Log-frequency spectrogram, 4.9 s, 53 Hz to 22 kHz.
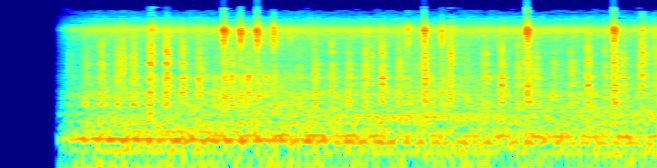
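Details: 1990 Nissan 300ZX Z32 naturally aspirated, blown engine: a sharp, regular knock taps several times a second over a hissy idle, rod knock in cylinder 4; twin-turbo swap planned.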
